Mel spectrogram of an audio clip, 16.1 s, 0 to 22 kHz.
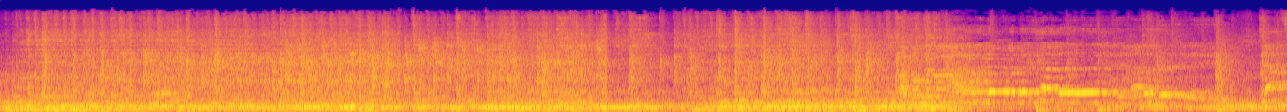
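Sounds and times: flamenco guitars: 0.0s - 16.0s.

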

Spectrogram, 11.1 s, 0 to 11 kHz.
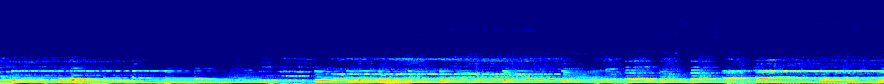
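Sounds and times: choir singing: 0.0s - 11.0s.

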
